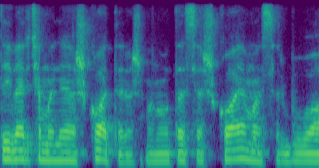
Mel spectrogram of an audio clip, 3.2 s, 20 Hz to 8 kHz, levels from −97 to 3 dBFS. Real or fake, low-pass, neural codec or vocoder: real; 7.2 kHz; none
